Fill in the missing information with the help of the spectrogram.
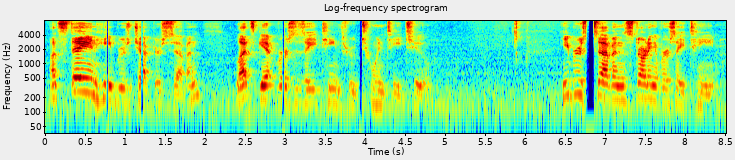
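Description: A man in his thirties leads a Bible class with an earnest, explaining manner. His pitch swings widely as he talks, and he often stops and restarts. Faint ambient hum sits behind him. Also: unhurried. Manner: earnest, with lively rises in pitch and frequent hesitations. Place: indoors before a red curtain. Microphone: camera framed chest-up.

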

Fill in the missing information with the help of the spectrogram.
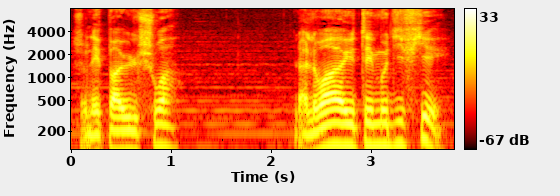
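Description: A man voicing a grim mage hunter who states the law flatly. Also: medium pitch, unhurried, creaky, faint music behind. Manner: grim, matter-of-fact.

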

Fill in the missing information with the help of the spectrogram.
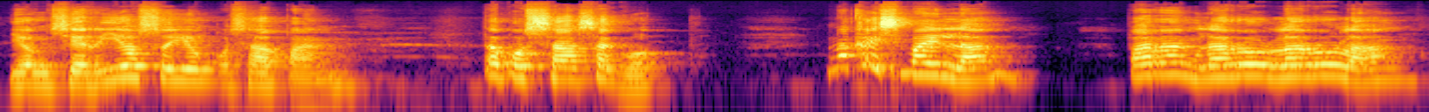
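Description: Brief: older Filipino retired general, slightly high voice, slow, indignant commentary, echoey room. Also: male voice, animated, a bit bright. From Philippines. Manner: reads comments aloud, chuckles, indignant. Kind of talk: casual political commentary. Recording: roomy echo.

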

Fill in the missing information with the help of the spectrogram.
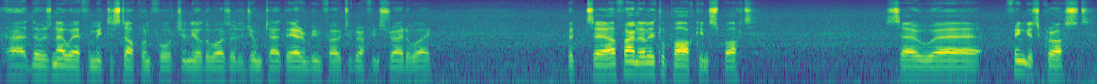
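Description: A man, talking casually and a little hesitantly to camera as a wildlife vlogger, outdoors beside rushing water. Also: lowish voice, rough recording. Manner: informal, hesitant and chatty. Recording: outdoor wind, rushing water and traffic noise.

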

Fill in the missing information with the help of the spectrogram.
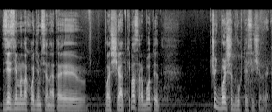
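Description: A middle-aged man, a company co-founder, telling his story in an interview, lively and gesturing as he walks through large factory halls. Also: mid-range voice, fairly quick, in a large hall. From Ukraine. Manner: animated, gesturing while walking and talking. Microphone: camera-mounted shotgun mic.

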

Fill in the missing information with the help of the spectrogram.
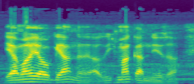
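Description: A man commenting on a horror game, joking and reading the English on-screen text aloud haltingly. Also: on the low side, animated, lo-fi sound, over music. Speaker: let's play commentator. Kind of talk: casual gaming commentary.

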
